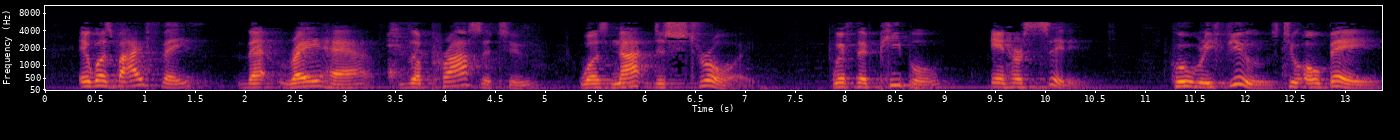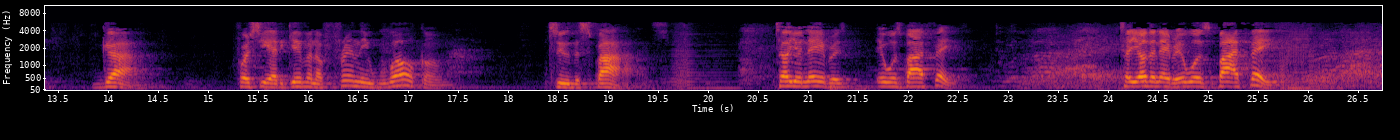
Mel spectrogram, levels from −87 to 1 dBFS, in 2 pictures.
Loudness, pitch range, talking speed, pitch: -30 LUFS, 140-175 Hz, 105 wpm, 150 Hz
